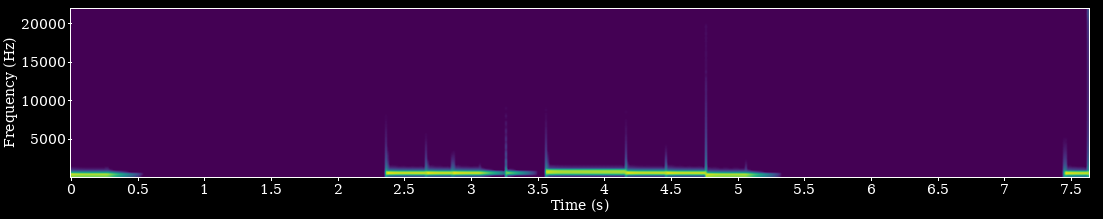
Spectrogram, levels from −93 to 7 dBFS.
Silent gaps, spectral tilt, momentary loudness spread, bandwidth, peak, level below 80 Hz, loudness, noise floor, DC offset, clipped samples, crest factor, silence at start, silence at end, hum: 0.54-2.37 s, 3.50-3.56 s, 5.33-7.46 s; -1 dB/octave; 8 LU; 1.2 kHz; 0 dBFS; -72 dBFS; -11 LUFS; under -90 dBFS; under 0.1%; under 0.1%; 12 dB; 0 s; 0 s; none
